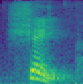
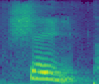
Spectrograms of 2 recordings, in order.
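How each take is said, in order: Both takes have the same delivery.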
